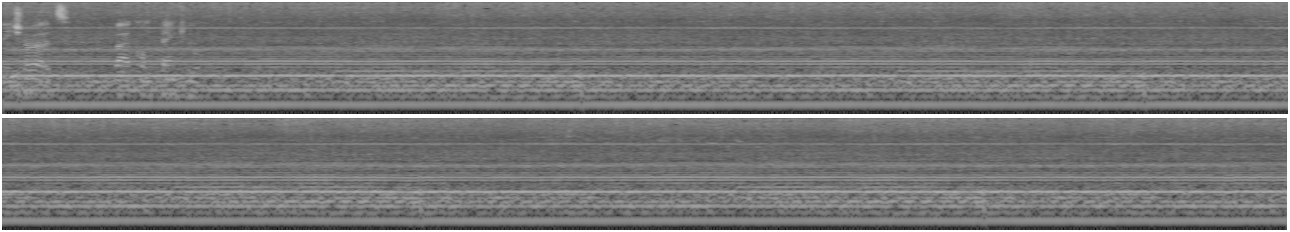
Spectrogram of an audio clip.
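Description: A boat engine drones steadily at high speed.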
